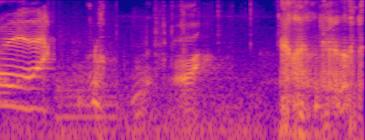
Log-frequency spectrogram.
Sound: gagging

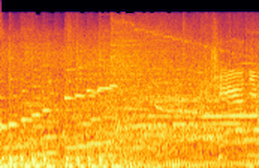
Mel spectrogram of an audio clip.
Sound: applause and cheering

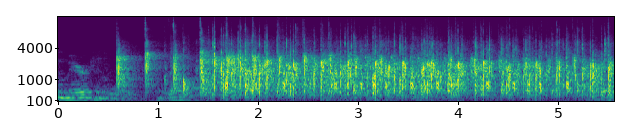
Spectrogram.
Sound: members applauding

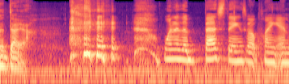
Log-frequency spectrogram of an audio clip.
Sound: laughs

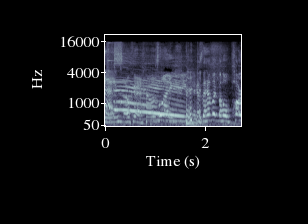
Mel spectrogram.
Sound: cheering

